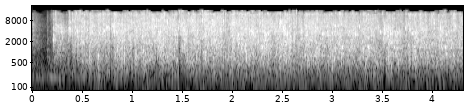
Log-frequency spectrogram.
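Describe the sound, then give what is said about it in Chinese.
An audience at a Buddhist talk applauds the speaker steadily, a dense, even wash of many hands clapping that starts abruptly and holds at a constant loud level without any voices. “好了，你们再鼓掌，我也不跟你们讲了。”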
